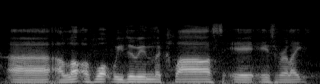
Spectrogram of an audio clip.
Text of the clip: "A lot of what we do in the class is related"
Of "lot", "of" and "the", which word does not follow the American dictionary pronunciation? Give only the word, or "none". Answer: none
